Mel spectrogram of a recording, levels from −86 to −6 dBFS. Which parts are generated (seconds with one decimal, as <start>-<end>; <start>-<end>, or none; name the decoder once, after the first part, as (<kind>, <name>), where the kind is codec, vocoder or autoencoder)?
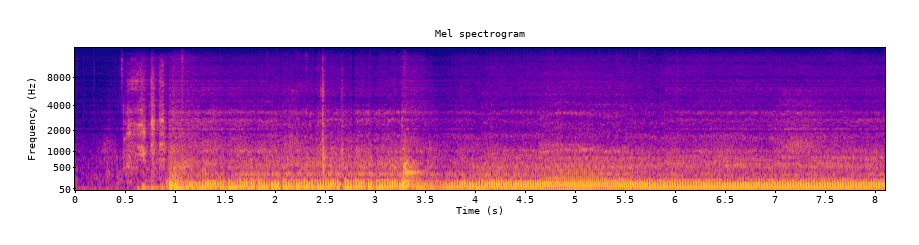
0.0-2.0 (codec, SNAC); 3.3-4.0; 5.9-8.1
